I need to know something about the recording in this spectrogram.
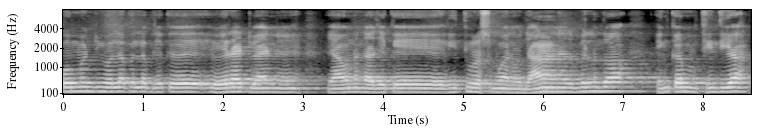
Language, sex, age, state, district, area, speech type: Sindhi, male, 45-60, Gujarat, Junagadh, urban, spontaneous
